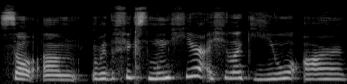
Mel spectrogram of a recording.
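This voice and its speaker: Speaking with a non-native accent at a very slow pace, a woman uses a high pitch on a very clean recording with a silent background. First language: not English. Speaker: tarot card reader. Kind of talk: tarot reading. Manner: hesitant, many fillers.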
